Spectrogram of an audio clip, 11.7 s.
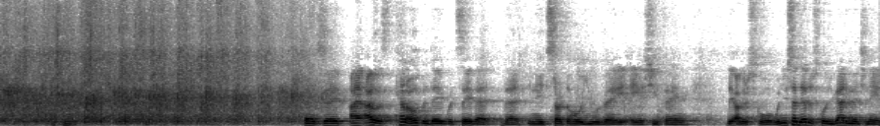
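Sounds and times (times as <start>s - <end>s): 
audience round of applause: 0.0s - 4.4s
speech: 0.7s - 1.3s, 4.0s - 11.7s.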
